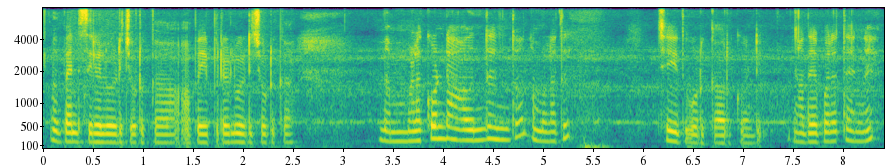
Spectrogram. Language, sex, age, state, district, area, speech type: Malayalam, female, 18-30, Kerala, Palakkad, rural, spontaneous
